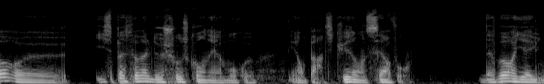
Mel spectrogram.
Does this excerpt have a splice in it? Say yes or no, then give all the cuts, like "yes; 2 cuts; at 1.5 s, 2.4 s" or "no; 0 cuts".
no; 0 cuts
